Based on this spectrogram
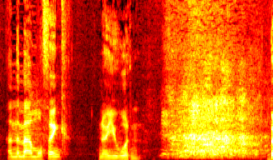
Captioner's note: laughter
